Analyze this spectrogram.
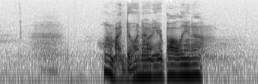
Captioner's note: inhales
